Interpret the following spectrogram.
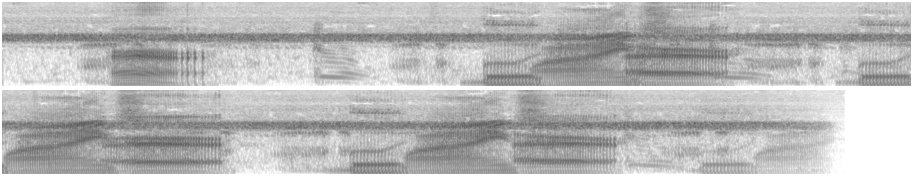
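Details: Non-stop croaking of frogs at Great Falls National Park in McLean, Virginia: deep, twanging croaks in irregular bursts, sometimes paired or overlapping, about thirty per minute, beneath a continuous high-pitched droning chorus.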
